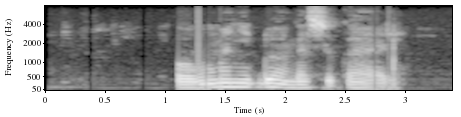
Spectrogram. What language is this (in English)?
Ganda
